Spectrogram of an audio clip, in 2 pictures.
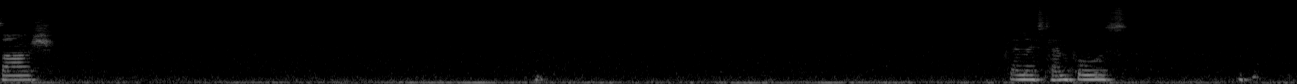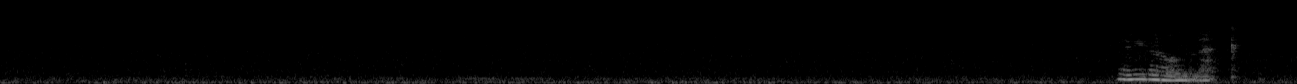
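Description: A young woman speaks calmly, close by, in short phrases.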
